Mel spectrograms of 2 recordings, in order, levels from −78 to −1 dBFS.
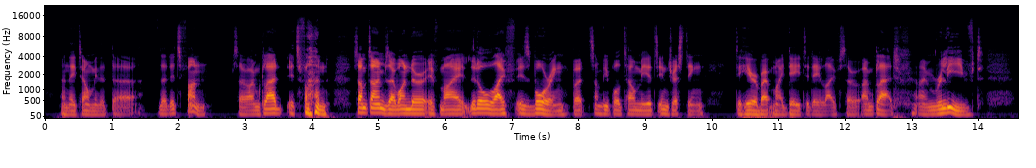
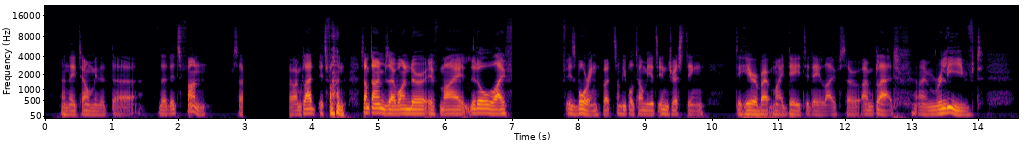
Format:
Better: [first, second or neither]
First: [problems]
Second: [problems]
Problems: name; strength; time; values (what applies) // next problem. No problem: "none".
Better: first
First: none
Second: audio freezing; at 3 s for 0.5 s and at 7 s for 1 s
